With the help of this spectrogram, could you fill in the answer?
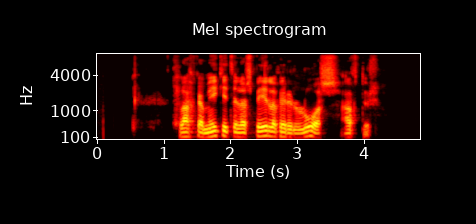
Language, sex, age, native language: Icelandic, male, 50-59, Icelandic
